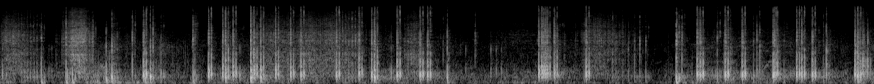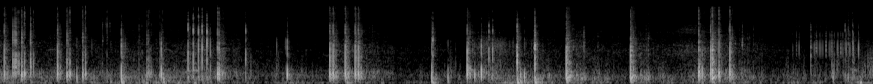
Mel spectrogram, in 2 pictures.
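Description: Many consumer fireworks going off at once: a dense, overlapping run of bangs, pops and crackling from aerial bursts and firecrackers, with no let-up.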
